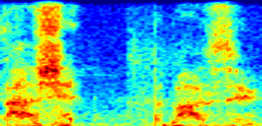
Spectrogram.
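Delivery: hushed stage whisper of alarm; mock whisper. Warning her co-host the boss arrived, a mock whisper. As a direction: whisper it like you're caught slacking.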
